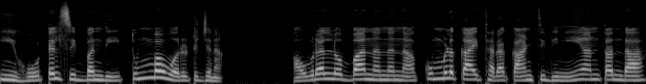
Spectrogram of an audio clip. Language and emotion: Kannada, sad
